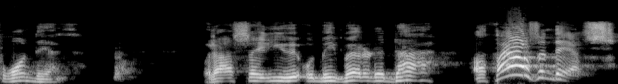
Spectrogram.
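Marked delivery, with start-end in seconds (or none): 4.7-6.1 high, loud, slowing shout; pulpit climax. Acted. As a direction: drive it home to the rafters. Preaching climax.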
